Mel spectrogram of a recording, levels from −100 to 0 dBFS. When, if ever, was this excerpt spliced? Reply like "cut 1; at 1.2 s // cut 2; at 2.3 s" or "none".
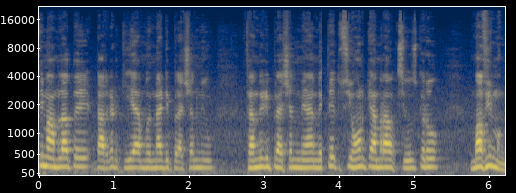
cut 1; at 3.8 s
